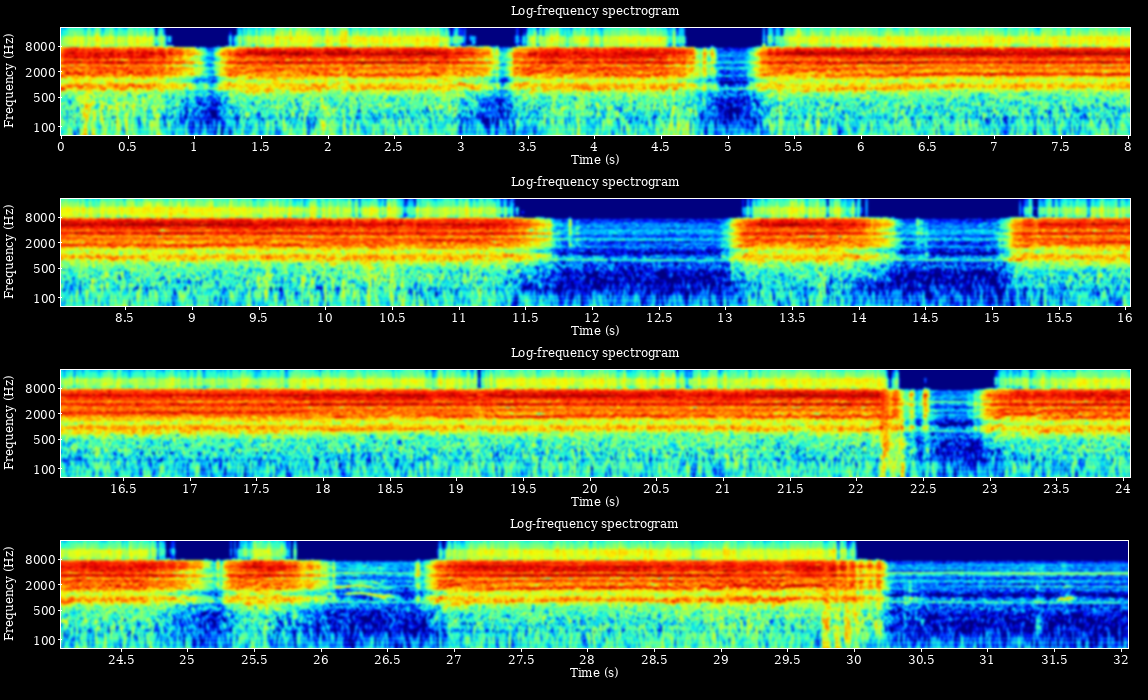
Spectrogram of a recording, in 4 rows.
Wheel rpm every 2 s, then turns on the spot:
140, 150, 120, 220, 230, 140, 70, 90, 210, 230, 220, 130, 90, 100, 210, 20.
none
